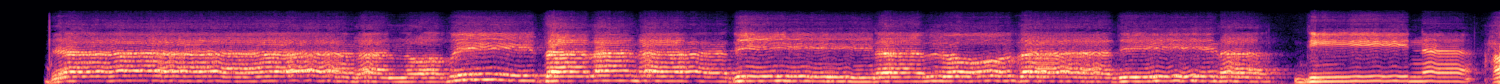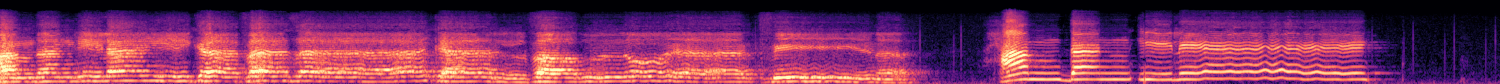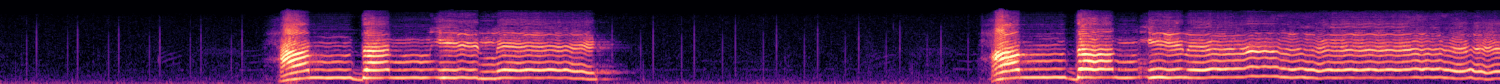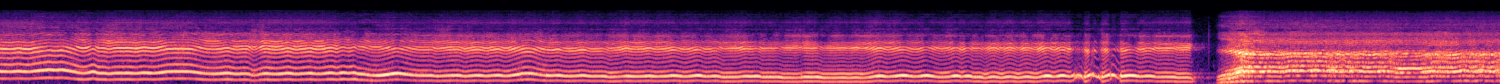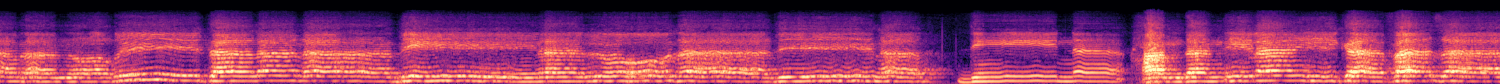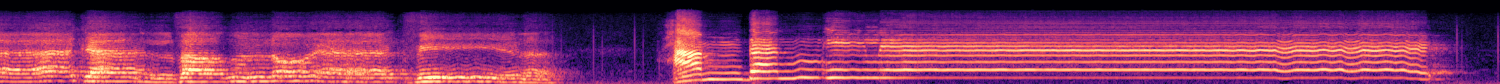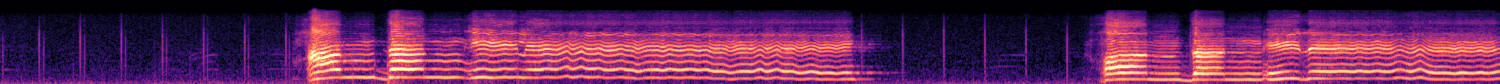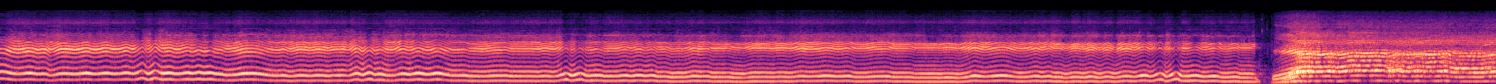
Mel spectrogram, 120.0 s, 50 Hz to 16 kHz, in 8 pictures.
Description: الشيخ نصر الدين طوبار (1920 - 16 نوفمبر 1986) قارئ قرآن ومنشد ديني مصري، من مواليد المنزلة بمحافظة الدقهلية.
ابتهالات الشيخ نصر الدين طوبار | يا من رضيت لنا ÇÓÊãÇÚ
